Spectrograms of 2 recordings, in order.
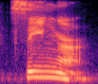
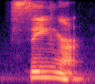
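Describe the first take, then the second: No difference in how they are said.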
